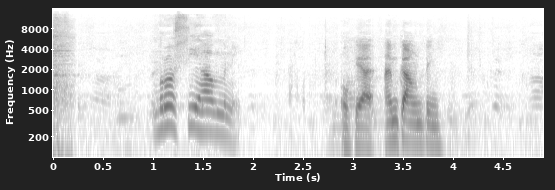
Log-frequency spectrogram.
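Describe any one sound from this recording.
A young boy speaks with animation in a high voice.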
